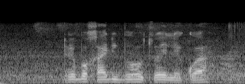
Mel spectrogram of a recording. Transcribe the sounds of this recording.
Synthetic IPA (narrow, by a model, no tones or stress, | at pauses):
rɪbʊχadibʊhʊt͡sʼwɛlɛkwa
